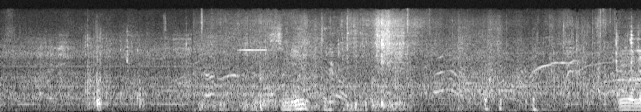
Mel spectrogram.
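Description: Faint, distant voices of people talking, with a few light knocks and a low background hiss.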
